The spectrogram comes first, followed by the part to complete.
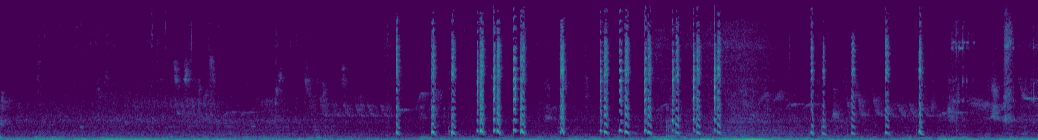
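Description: Squeaker inside a plush toy squeaking as a dog bites down on it: many short, high squeaks, some single and some in quick runs, starting about eight seconds in and stopping shortly before the end.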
